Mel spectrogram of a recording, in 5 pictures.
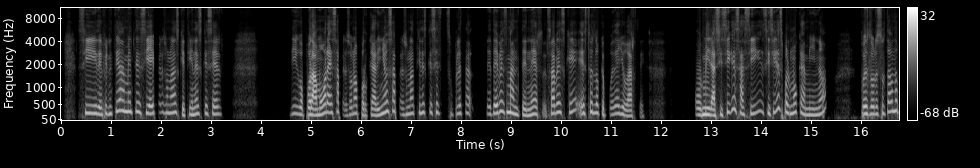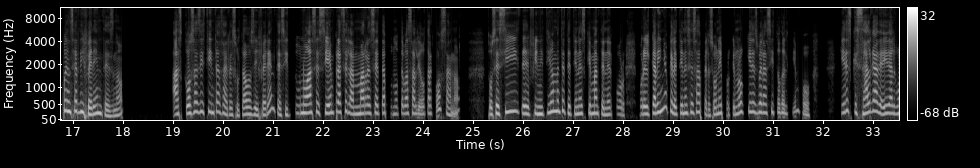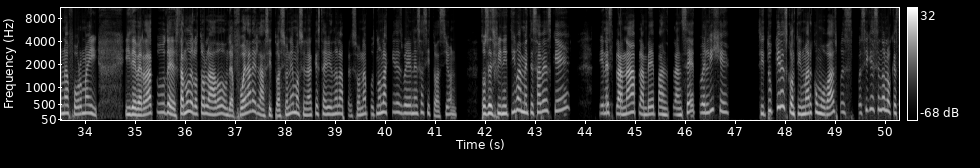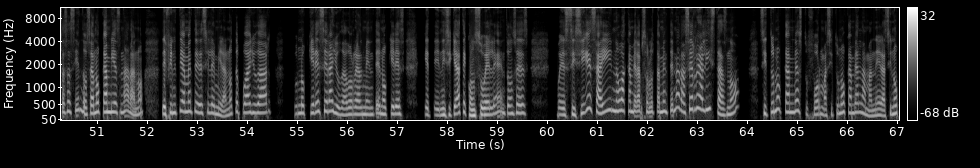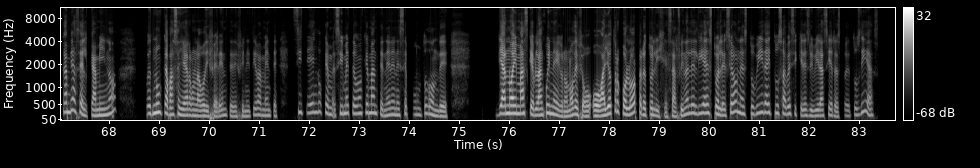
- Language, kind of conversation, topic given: Spanish, podcast, ¿Cómo ofreces apoyo emocional sin intentar arreglarlo todo?
- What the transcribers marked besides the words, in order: other background noise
